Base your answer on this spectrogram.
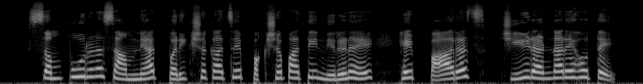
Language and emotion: Marathi, disgusted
